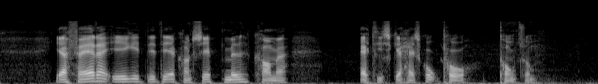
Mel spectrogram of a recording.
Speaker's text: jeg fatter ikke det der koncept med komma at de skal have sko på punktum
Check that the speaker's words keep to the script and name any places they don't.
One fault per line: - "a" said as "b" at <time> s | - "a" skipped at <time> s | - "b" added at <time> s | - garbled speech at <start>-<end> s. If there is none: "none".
none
